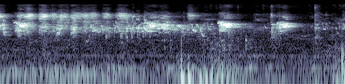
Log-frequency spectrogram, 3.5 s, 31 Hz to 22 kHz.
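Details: Budgerigars going crazy with mating in Larkana, Sindh, March 9, 2024: bright warbling chatter that fades and returns in uneven bursts, some notes squawky, others thin and whistled.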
